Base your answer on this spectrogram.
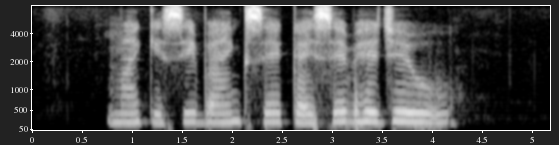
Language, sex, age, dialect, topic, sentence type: Magahi, female, 60-100, Central/Standard, banking, question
